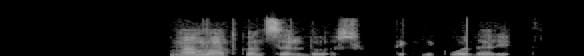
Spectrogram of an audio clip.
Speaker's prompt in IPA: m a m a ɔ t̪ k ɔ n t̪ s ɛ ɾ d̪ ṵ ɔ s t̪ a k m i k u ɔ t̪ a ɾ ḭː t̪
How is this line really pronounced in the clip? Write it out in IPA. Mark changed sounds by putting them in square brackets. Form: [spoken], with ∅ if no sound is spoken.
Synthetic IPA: m a m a ɔ t̪ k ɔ n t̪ s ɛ ɾ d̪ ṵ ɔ s t̪ [i] k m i k u ɔ [d̪] a ɾ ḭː t̪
